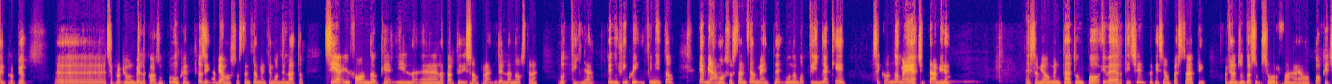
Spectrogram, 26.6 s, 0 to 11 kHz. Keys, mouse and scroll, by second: 3.6-7.6 middle drag, 7.6-8.2 scroll up 1, 8.2-10.0 scroll down 1, 10.0-12.2 middle drag, 12.2 Tab, 13.0-15.1 middle drag.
